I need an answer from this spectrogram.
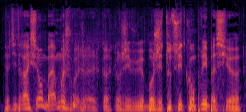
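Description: A man's voice: on the low side, animated, brisk. A man in his fifties, a radio columnist, chatting casually on air and stumbling hesitantly over his words. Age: 50s.

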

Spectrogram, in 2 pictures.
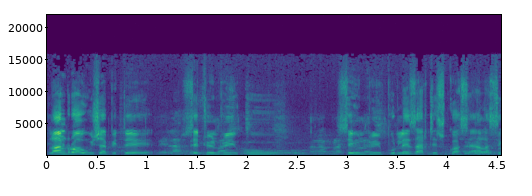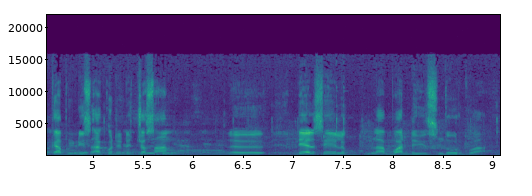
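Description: A man's voice: sits high, steady tone, moderate pace. A man in his thirties from Senegal, a rapper chatting loosely in an interview and ending phrases with "quoi". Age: 30s. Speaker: rapper and reggae artist. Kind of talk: casual interview chat. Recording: outdoor crowd chatter behind.

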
